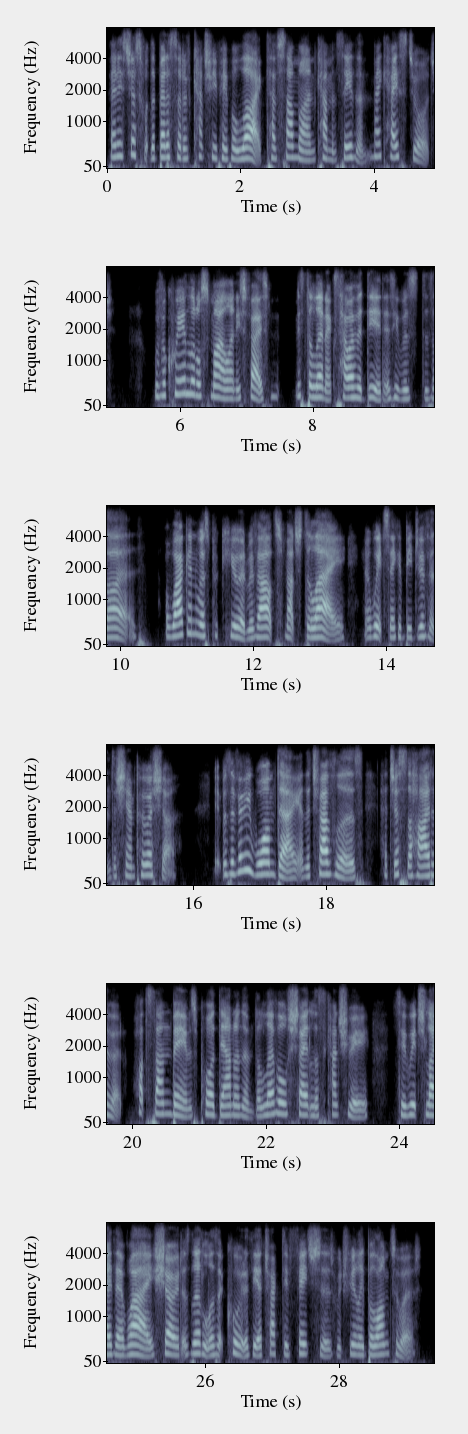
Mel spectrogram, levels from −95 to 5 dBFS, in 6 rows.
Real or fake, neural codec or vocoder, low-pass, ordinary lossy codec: real; none; 7.2 kHz; Opus, 16 kbps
